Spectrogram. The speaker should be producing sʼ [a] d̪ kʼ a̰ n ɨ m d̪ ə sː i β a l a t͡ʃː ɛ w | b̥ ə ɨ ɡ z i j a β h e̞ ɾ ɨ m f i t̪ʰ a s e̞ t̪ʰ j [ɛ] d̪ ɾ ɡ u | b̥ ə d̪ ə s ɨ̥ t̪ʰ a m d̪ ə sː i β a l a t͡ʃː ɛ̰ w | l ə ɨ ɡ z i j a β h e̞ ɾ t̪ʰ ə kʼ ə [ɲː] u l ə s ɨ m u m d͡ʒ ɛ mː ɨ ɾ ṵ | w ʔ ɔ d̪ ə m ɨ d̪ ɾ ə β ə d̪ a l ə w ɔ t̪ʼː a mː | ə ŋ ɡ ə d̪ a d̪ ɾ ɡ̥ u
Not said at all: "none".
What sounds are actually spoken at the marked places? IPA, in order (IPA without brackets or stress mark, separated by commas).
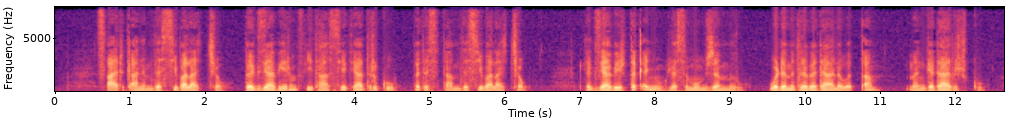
a, a, ɲː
